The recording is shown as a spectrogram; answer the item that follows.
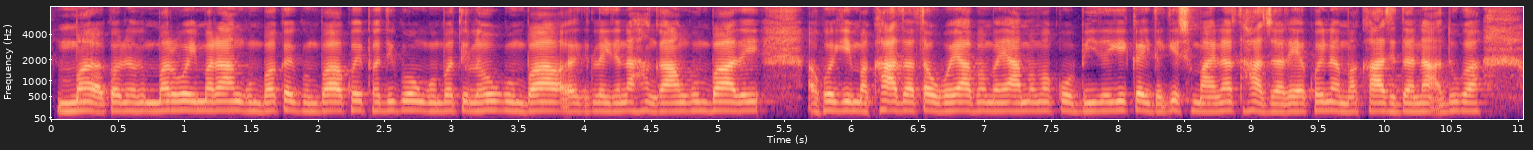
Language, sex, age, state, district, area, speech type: Manipuri, female, 30-45, Manipur, Bishnupur, rural, spontaneous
